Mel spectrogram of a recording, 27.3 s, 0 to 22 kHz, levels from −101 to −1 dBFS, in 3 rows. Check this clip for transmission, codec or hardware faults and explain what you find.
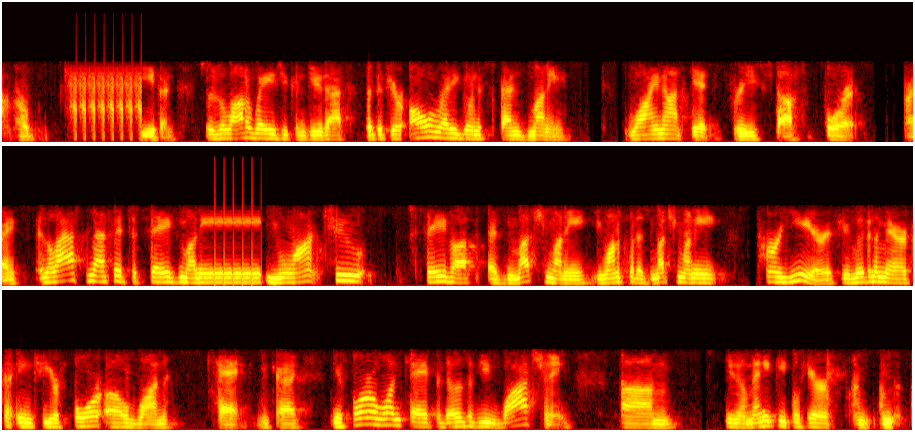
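Two faults are present: tandem speech coding across the whole speech clip, and two system hang loops.

Tandem speech coding runs throughout. The speech was decoded and re-encoded at several codec boundaries, with each low-rate coder working on the previous one's damage. It sounds rough, muffled and warbly, with nothing above 3.5 kHz, consistent with a chain ending in AMR-NB.

The system hang loops occur from 0.74 to 1.39 s and from 11.24 to 11.70 s. A driver or system stall left the hardware replaying one ring buffer. A 92.9 ms fragment repeats at 10.8 Hz, seven and then five times, as a machine-gun stutter. This fits a 4096-sample buffer, and it replaces roughly 0.7 s and 0.5 s of audio.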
